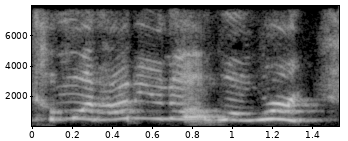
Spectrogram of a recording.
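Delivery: mock very high, crying, tearful, begging voice. Retelling a woman pleading with a man to stay: imitating Annie begging and crying. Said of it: "begging this man, crying".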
